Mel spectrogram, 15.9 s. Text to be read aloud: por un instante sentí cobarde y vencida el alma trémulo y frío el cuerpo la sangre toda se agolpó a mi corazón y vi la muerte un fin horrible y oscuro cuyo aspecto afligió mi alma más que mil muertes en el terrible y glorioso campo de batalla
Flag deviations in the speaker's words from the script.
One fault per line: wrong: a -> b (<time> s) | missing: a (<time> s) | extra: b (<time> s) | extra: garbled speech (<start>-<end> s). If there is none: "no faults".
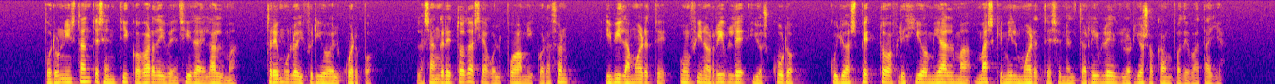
no faults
